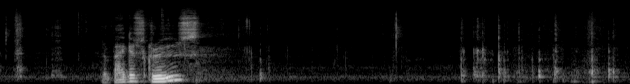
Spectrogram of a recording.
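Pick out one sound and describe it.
A plastic connector clicks and rattles as it is handled.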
